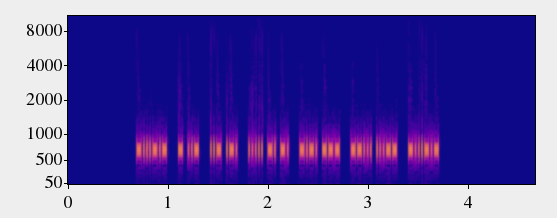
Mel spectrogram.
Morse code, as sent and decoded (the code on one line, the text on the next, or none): -...-.- / - ..- / ..- .-. / ..... -. -. / -.-. --- / --... ...-- / -...-.-
<BK> TU UR 5NN CO 73 <BK>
